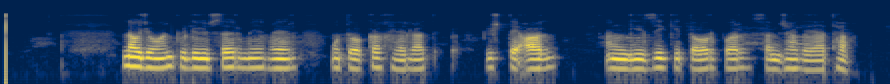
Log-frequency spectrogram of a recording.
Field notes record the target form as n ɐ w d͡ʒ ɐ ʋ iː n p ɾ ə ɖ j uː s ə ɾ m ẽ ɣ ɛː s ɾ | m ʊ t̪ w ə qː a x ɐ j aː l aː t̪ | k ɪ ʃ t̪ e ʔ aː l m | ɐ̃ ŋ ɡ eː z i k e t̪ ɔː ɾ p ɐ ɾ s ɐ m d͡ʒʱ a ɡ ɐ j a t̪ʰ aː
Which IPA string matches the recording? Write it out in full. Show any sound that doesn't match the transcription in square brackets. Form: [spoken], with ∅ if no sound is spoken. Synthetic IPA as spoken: n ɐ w d͡ʒ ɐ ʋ [aː] n p ɾ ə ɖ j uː s ə ɾ m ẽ ɣ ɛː [∅] ɾ | m ʊ t̪ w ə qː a x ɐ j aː l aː t̪ | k ɪ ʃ t̪ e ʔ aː l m | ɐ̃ ŋ ɡ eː z i k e t̪ ɔː ɾ p ɐ ɾ s ɐ m d͡ʒʱ a ɡ ɐ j a t̪ʰ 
